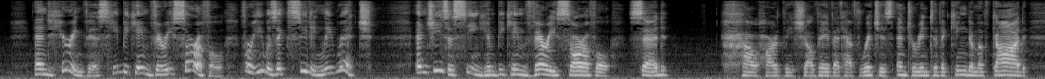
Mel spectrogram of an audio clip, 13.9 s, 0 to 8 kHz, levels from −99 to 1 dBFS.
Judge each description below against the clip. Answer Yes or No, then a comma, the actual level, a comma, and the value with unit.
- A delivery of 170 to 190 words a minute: No, average, 140 wpm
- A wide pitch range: Yes, wide, 5.7 semitones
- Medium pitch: Yes, medium, 155 Hz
